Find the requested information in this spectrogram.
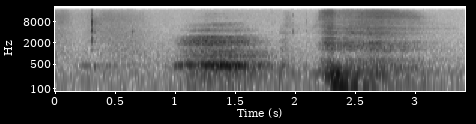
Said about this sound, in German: Bach gähnte schon wieder.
